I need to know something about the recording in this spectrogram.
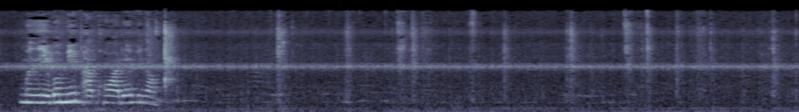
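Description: A young woman chews and slurps food close by.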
